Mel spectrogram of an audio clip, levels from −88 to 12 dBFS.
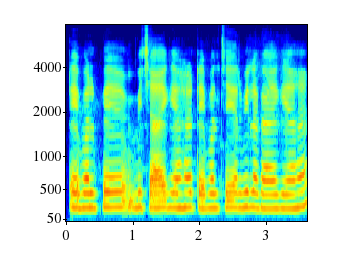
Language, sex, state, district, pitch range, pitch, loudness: Hindi, female, Punjab, Kapurthala, 210-230 Hz, 225 Hz, -15 LUFS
